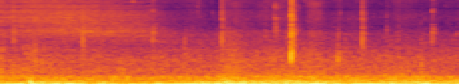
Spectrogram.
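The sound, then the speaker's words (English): A car accelerating hard, its engine giving a low, steady rumble with a few faint clicks and rattles over the top, and no talking. “I just punched it. I put the pedal to the metal.”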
